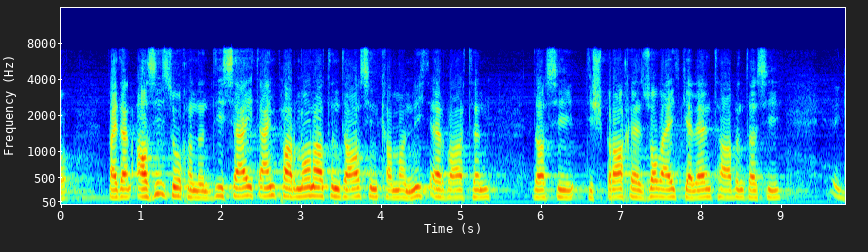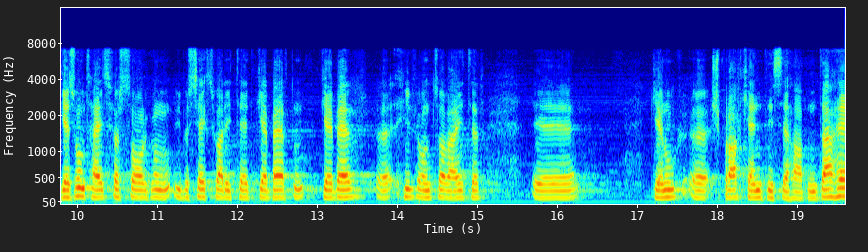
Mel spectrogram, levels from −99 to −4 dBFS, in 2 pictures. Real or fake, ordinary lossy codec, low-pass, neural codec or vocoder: real; Opus, 64 kbps; 7.2 kHz; none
